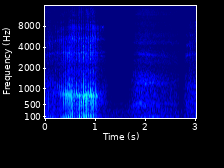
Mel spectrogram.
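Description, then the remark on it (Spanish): A person lying in bed fakes snoring as if deeply asleep: a loud, raspy drawn-out breath, a short pause, then a softer exhale, with another snore just starting at the end. No talking. “Se recostó en su cama y al cabo de un rato fingió roncar, como si durmiese profundamente.”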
